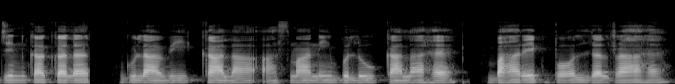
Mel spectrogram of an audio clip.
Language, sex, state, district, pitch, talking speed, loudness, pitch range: Hindi, male, Jharkhand, Deoghar, 100 Hz, 125 wpm, -22 LUFS, 95-100 Hz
